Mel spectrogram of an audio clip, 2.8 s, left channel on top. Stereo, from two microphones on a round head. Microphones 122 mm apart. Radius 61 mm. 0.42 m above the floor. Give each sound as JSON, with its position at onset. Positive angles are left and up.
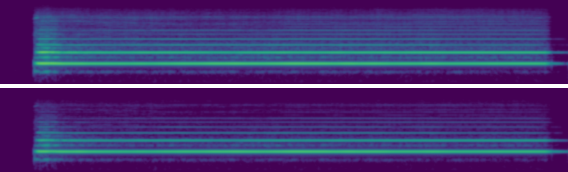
{"t": 0.2, "sound": "a flute", "side_deg": 45, "distance_m": 0.6}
